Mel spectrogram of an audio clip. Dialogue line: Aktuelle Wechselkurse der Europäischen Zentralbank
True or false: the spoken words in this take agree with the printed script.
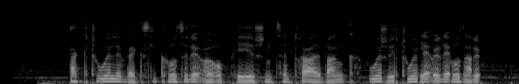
false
